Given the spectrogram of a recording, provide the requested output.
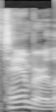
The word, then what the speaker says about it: timbre: Timber, is it? How do you say that? Timber? Tambor? – I would say timber. Oh, no, you're right. – It's timbre, like the musical term.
